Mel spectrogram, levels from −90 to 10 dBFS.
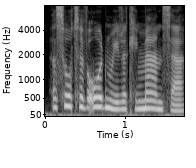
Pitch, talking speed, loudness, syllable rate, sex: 215 Hz, 240 wpm, -15 LUFS, 7.0 syllables/s, female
